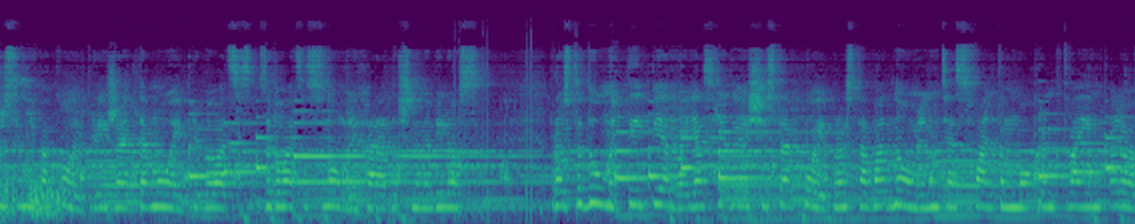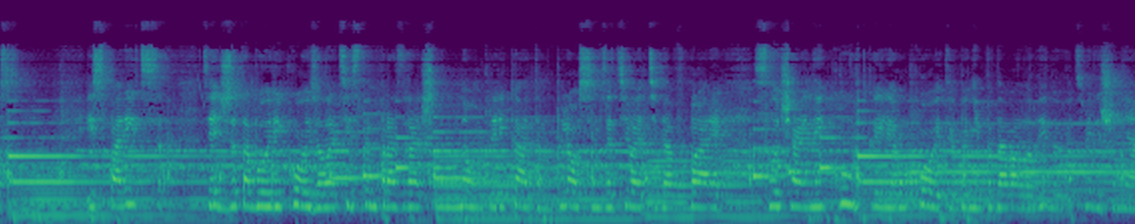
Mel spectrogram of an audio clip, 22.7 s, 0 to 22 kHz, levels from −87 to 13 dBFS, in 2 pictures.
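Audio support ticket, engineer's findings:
Train of clicks, 4.55 to 5.77 s. Around ten popping ticks at about 6.6 per second, irregularly spaced, similar shape, peaking a few dB above the surrounding sound. Probable component: likely external interference, a faulty connection or a power supply, each injecting repeated pulses into the signal path.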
